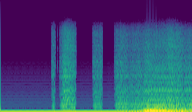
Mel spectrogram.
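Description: Plastic packaging crinkles as hands handle it.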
